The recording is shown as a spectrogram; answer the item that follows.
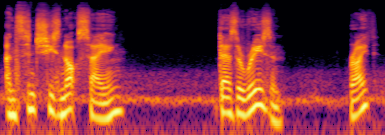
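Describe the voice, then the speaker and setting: A man's voice: medium pitch, lively intonation, slow pace, pushed and bright, slight background noise. A man voicing a polite, earnest young hero in a video game. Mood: resolute. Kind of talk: video game cutscene acting.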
